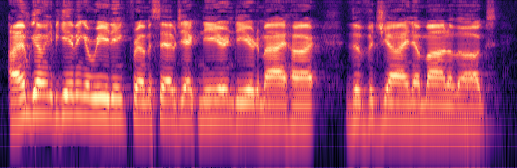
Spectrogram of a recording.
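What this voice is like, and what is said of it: Imitates another person's voice. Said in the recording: “another Trump impersonator”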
